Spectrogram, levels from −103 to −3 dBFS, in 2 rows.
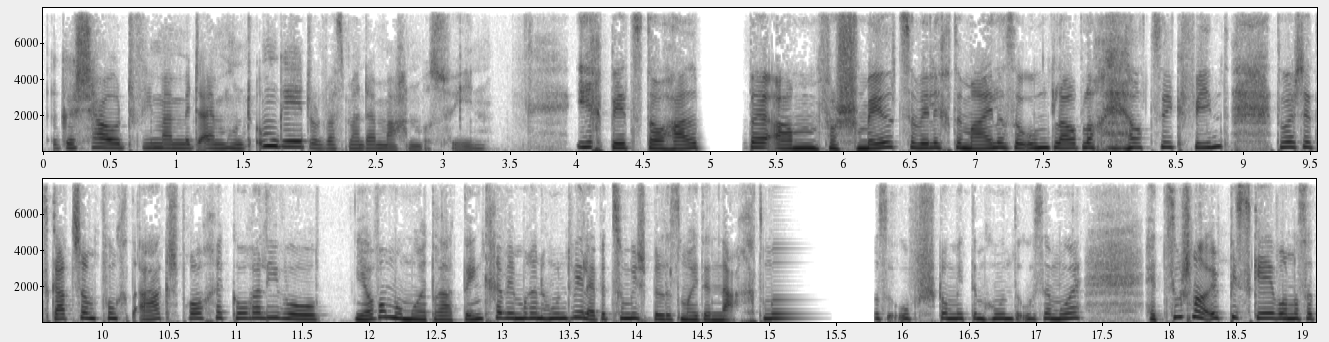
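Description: Just after "bin jetzt hier", from 4.92 to 5.27 s, there is a call audio freeze: the last sound is stretched into a short fading buzz, then about 0.28 s of silence, before the speech resumes where it stopped. The likely cause is packets held up in transit, with the jitter buffer running dry. Nothing is lost, but 0.33 s is inserted. On a spectrogram the final frame smears horizontally, then goes blank. The waveform shows a decaying tail and then a flat line.

After "jetzt gerade schon einen", from 10.05 to 13.61 s, a jitter buffer speed-up plays the speech at 109% of normal speed with no change in pitch. The receiver trims many pitch-period slices to work off excess delay, roughly 0.3 s in total, so the phrase sounds hurried. Harmonic spacing on the spectrogram is unchanged, but the syllables are compressed in time.

A second call audio freeze runs from 15.04 to 15.81 s. It has the same fading continuation followed by about 0.37 s of silence, and adds 0.76 s of gap.

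Following "raus muss", from 17.8 to 19.06 s, another speed-up runs at 107%, removing about a tenth of a second. The whole call path has no energy above 8 kHz, which fits G.722 at 64 kbps.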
